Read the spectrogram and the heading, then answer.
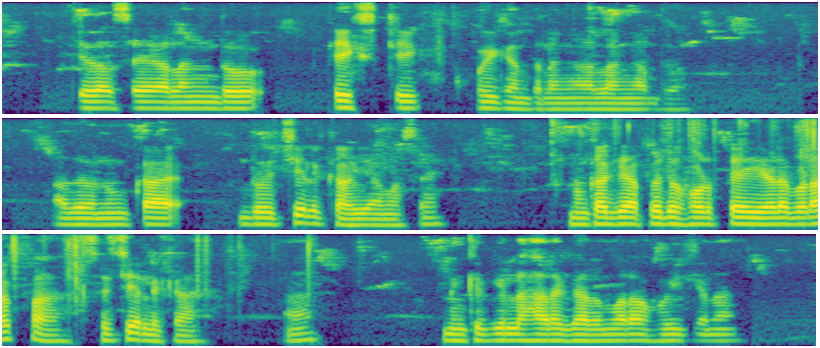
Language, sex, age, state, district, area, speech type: Santali, male, 18-30, West Bengal, Malda, rural, spontaneous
